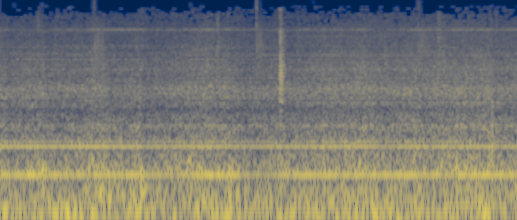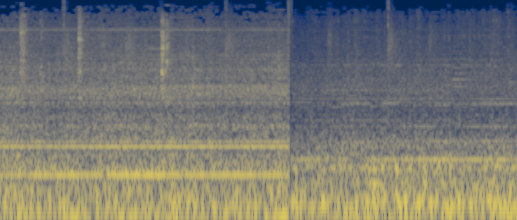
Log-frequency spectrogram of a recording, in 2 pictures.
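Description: Jet airliner's engines at takeoff power, heard from inside the cabin during the takeoff roll: a loud steady rumble with a steady hum over it. The hum jumps to a different pitch abruptly about eight seconds in.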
